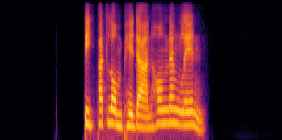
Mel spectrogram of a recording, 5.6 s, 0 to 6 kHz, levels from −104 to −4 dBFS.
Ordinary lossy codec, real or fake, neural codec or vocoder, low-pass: none; fake; codec, 16 kHz, 0.3 kbps, FocalCodec; 5.4 kHz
